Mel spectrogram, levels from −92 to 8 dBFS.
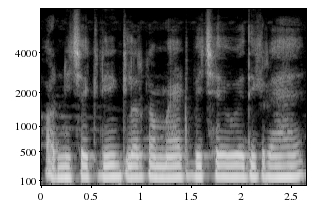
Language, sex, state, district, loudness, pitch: Hindi, male, Jharkhand, Palamu, -11 LUFS, 145 Hz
